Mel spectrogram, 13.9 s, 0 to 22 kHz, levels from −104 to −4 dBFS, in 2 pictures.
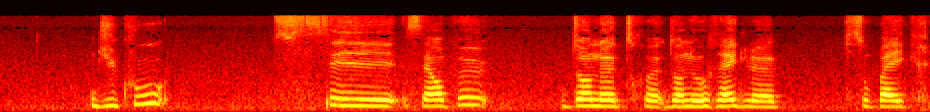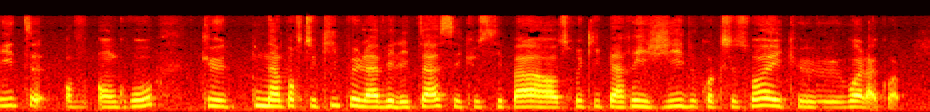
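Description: No technical faults are audible.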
